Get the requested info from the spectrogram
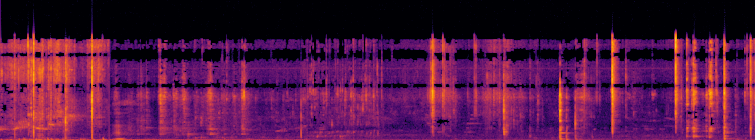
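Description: Pots and thin wooden boards being handled by a wood fire: a burst of rustling and clatter at the start, then scattered light knocks and clicks. A low steady hum runs for the first few seconds and fades.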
